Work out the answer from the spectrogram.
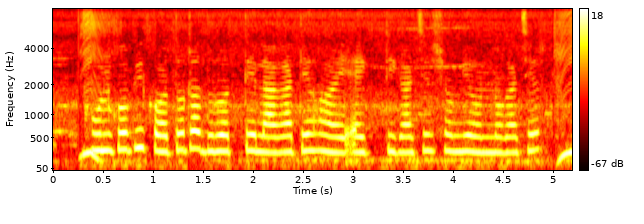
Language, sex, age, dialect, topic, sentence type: Bengali, female, 18-24, Rajbangshi, agriculture, question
